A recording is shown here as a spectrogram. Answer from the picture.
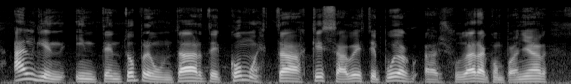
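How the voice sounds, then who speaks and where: A man with a normal speaking voice and medium pitch talks at a fairly slow pace. His intonation is lively, and he hardly pauses. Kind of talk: interview.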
